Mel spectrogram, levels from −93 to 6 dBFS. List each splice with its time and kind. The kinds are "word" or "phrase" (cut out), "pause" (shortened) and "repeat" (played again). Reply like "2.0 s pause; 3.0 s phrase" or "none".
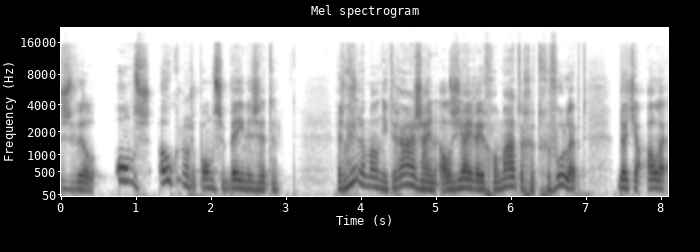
1.7 s word; 3.8 s word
